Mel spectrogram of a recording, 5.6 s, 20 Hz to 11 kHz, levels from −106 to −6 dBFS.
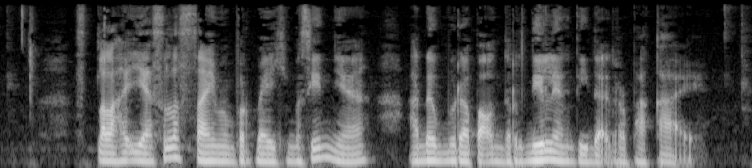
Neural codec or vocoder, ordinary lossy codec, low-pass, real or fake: none; MP3, 96 kbps; 9.9 kHz; real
